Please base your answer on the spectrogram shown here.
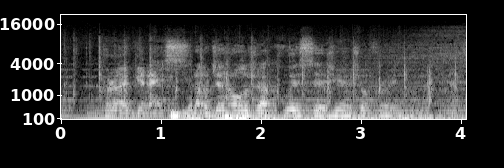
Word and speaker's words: Joffre: Now General Jacques César Joffre, that's how you say it, has been replaced by Philippe.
